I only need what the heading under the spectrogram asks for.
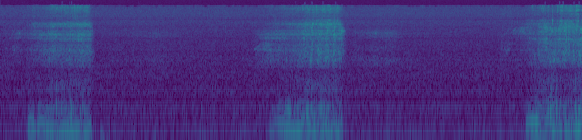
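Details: Sleeping pet dog snoring: three deep rumbling snores, each lasting about a second, come roughly every three seconds with quiet breathing between them.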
